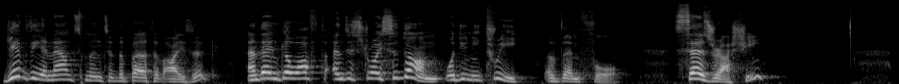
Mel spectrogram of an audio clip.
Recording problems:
none

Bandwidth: 18 kHz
